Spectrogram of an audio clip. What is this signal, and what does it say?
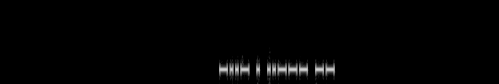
Morse code, heard as a keyed tone, about 46 wpm, 700 Hz. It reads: XE2M
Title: DXCC-100 Call Signs - 4 Characters - 45wpm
